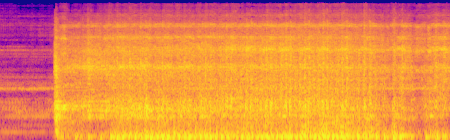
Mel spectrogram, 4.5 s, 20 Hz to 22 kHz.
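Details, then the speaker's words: 1979 Ferrari 308, first start, cold on full choke: uneven, lumpy idle pulsing about three per second, won't take gas; carburetors feel dead, suspected running on only two carbs with nothing from the back carbs, which spit fuel. "Jeez, yeah. It won't take any gas right now. Might be. This carburetor feels pretty dead. These are dead."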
